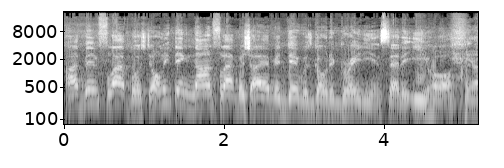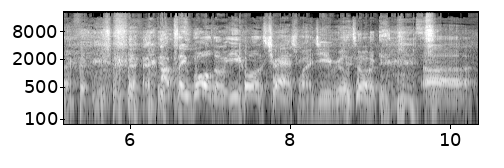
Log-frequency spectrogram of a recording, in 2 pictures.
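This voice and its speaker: A man's voice: mid-range voice, measured pace, hardly any pauses. Slangy New man, noisy background. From born in Jamaica, raised in Brooklyn from age five. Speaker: restaurant owner being interviewed. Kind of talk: casual conversational interview.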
